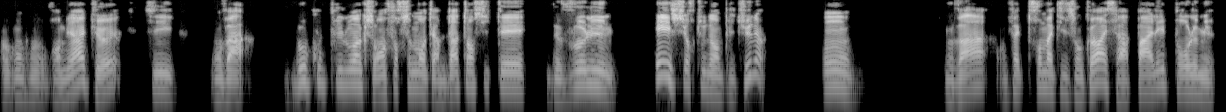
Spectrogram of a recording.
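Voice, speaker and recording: With a medium-pitched, slightly bright voice, a podcast host and nutrition company cofounder discusses strength training at a moderate pace. He sounds animated and conversational, with fillers and restarts, and the recording has no room sound.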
